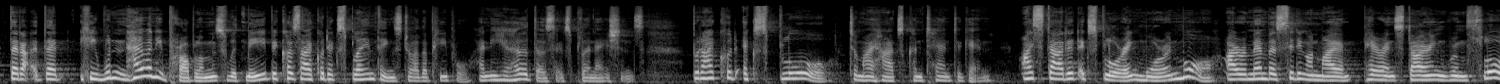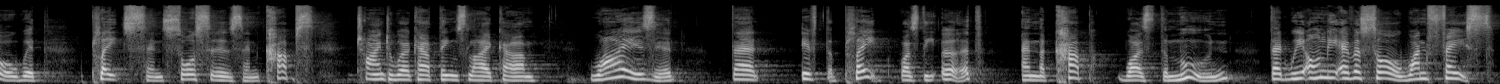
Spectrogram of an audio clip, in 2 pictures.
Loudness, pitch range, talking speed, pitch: -17 LUFS, 185-255 Hz, 165 wpm, 220 Hz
